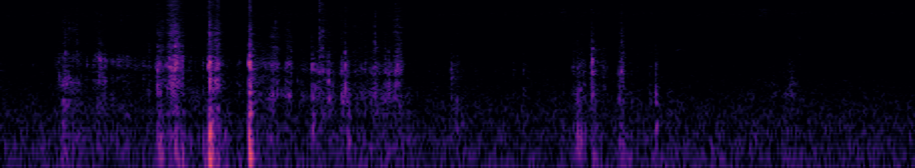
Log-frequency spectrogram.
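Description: Dry sticks and twigs being handled: a run of sharp clicks and clatters about a second in, two of them much louder, then a few lighter clicks around four seconds in, over near silence.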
